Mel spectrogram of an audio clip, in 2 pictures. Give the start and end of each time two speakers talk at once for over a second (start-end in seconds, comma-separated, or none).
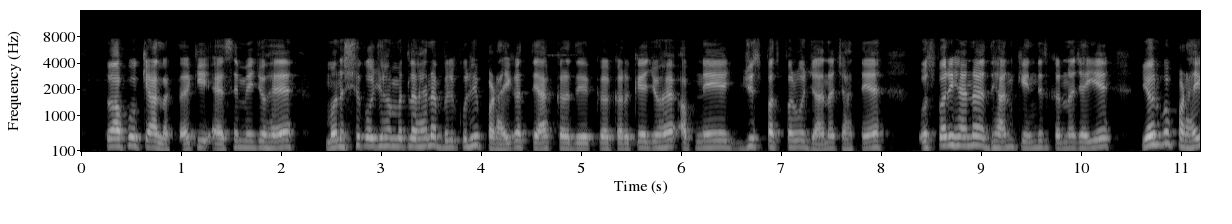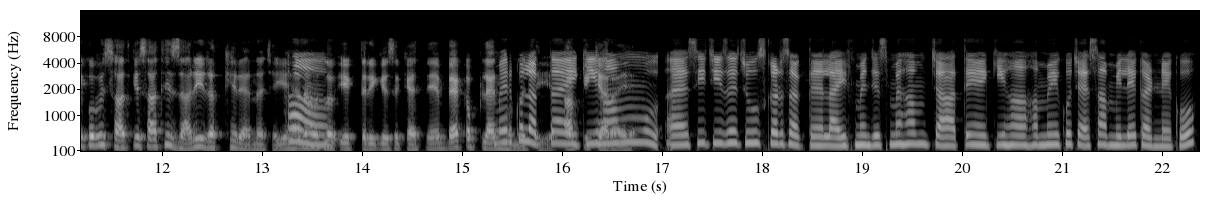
15.3-16.7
